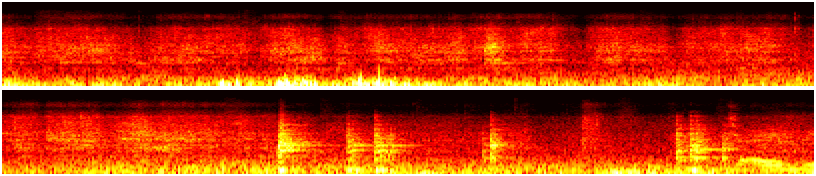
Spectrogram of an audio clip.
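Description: A large lidded aluminium cooking pot being shifted and set down on sandy ground. There are dull knocks about a second in, and a few sharp clicks and scrapes later and again near the end.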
